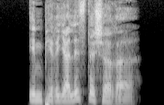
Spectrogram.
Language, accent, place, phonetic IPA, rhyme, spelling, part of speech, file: German, Germany, Berlin, [ˌɪmpeʁiaˈlɪstɪʃəʁə], -ɪstɪʃəʁə, imperialistischere, adjective, De-imperialistischere.ogg
- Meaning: inflection of imperialistisch: 1. strong/mixed nominative/accusative feminine singular comparative degree 2. strong nominative/accusative plural comparative degree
